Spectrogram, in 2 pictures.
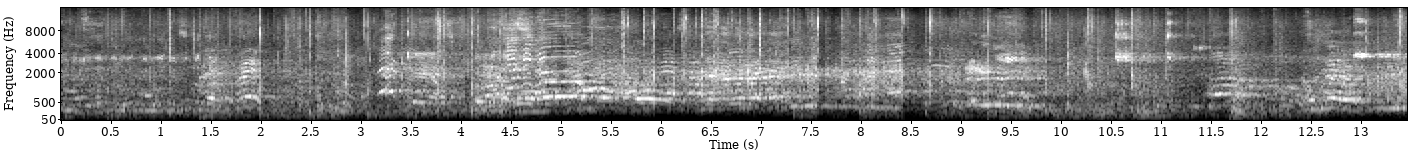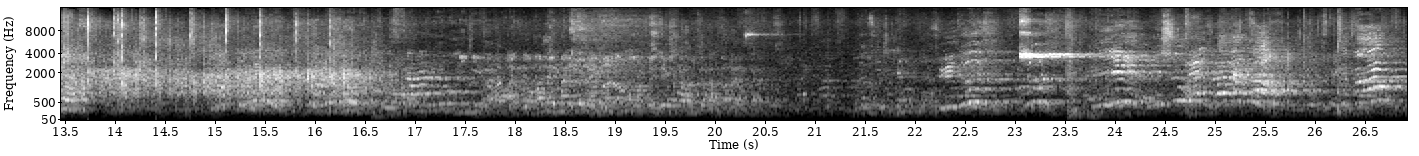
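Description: Players and spectators shout and call out in a large echoing hall.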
